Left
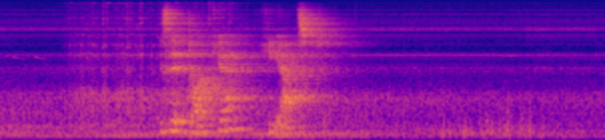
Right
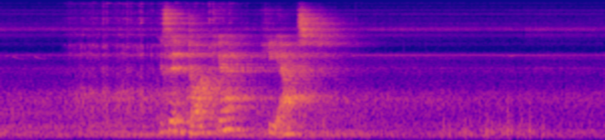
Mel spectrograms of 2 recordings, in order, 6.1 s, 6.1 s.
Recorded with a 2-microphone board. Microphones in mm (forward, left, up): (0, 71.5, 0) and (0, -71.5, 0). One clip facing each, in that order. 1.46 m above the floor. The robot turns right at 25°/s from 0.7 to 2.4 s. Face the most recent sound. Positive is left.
turn(degrees=-45)  # may be behind; listen again after turning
